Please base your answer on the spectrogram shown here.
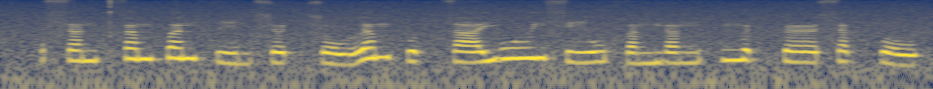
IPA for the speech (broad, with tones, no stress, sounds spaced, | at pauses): s ɐ˧ n t̪ʰ ɐ˥ m p ɐ˥ n f iː˨˩ m s ɵ˨˥ t̚ s o˨˩ w l ɐ˥ m k ʊ˨ k̚ s aː˨˥ j w uː˥ j s iː˨˧ w f ɐ˨˧ ŋ j ɐ˧ ŋ | ŋ ɵ˧ t̚ k œː˨ s ɐ˨˥ k̚ p o˨˩ w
